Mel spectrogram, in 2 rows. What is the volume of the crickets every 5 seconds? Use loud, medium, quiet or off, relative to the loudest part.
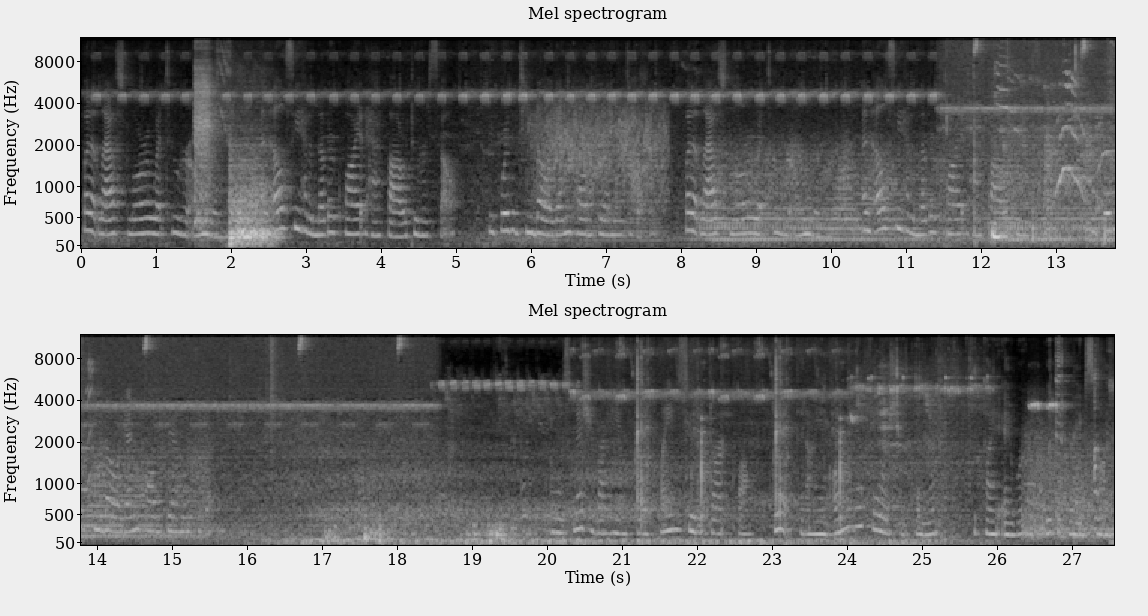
medium, loud, loud, loud, loud, loud.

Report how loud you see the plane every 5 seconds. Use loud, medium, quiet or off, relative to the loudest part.
off, loud, loud, medium, medium, loud.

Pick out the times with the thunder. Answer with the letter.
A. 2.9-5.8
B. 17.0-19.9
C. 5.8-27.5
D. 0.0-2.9
B.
